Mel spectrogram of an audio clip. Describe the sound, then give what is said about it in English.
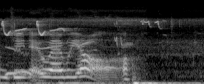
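A person asks a question while soft, high bird chirps twitter in the background, continuing faintly after the voice stops; birdsong in the countryside. “although they have been very distracted by the bird song.”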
